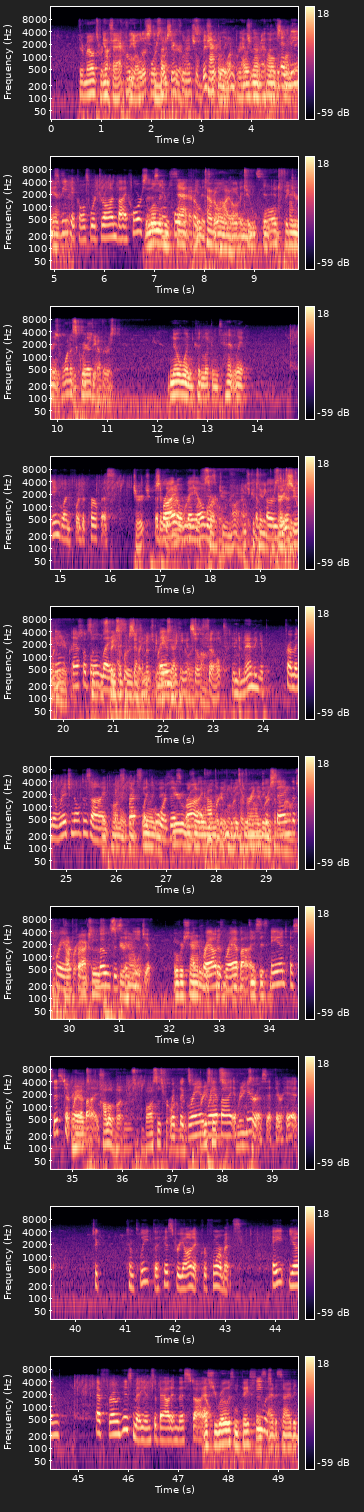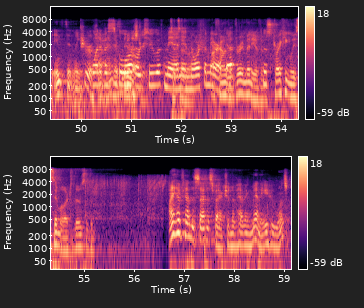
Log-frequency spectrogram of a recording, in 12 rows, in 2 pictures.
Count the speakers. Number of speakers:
four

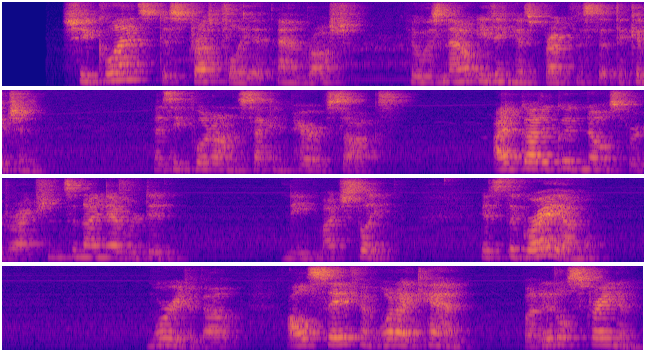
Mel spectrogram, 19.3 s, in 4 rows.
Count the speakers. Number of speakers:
one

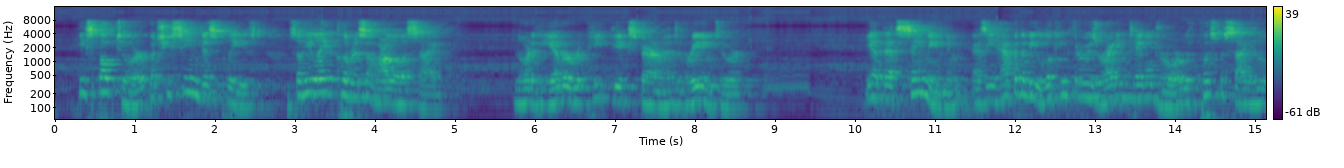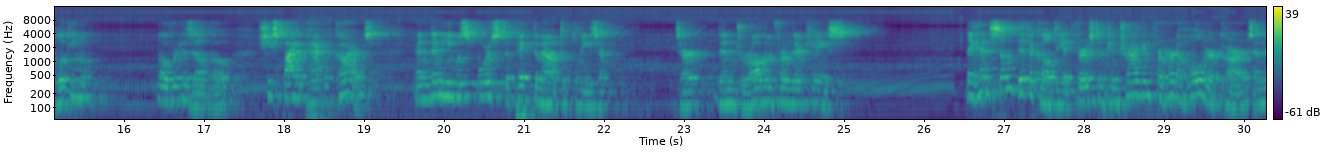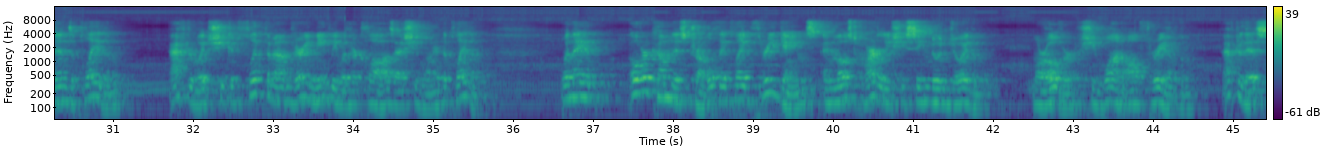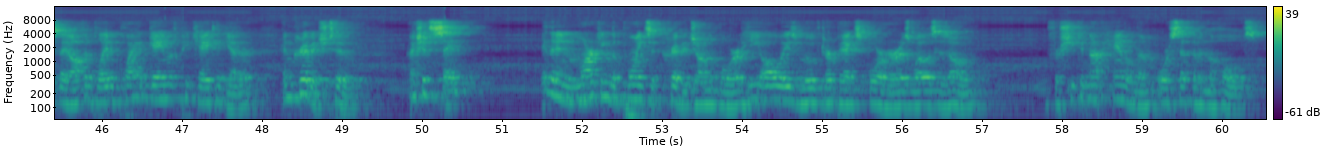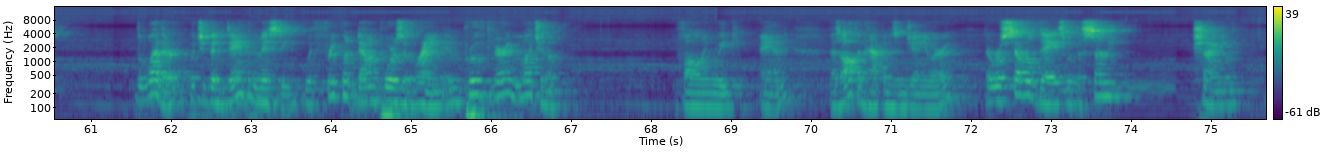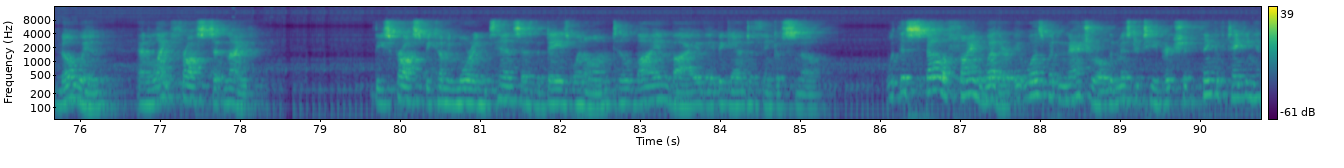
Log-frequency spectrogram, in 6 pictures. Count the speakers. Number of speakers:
one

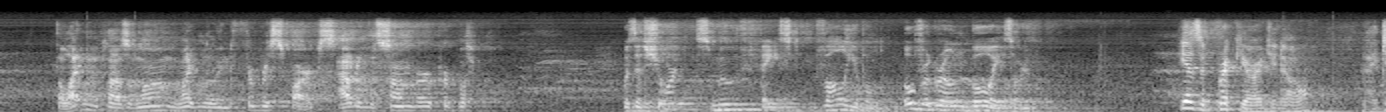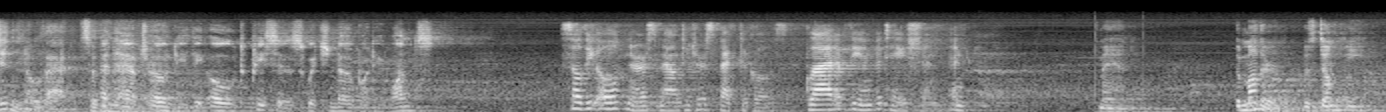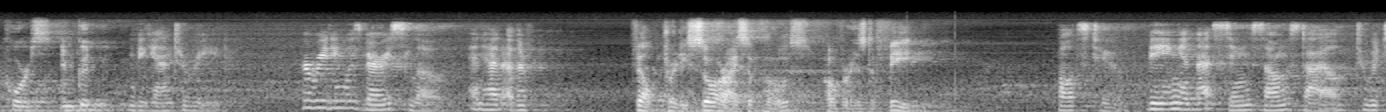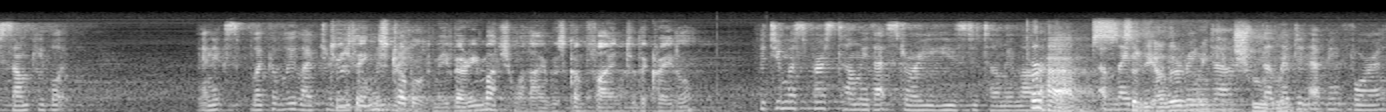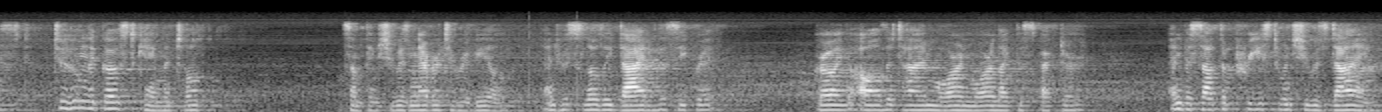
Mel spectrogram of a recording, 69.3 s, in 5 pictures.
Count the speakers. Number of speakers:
five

